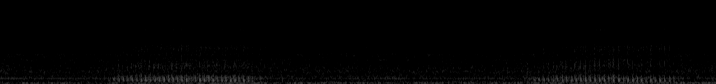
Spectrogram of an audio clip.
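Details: A purring cat that snores as it purrs: soft low rumble rising into two broad snoring surges roughly four and a half seconds apart, otherwise a constant quiet drone.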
